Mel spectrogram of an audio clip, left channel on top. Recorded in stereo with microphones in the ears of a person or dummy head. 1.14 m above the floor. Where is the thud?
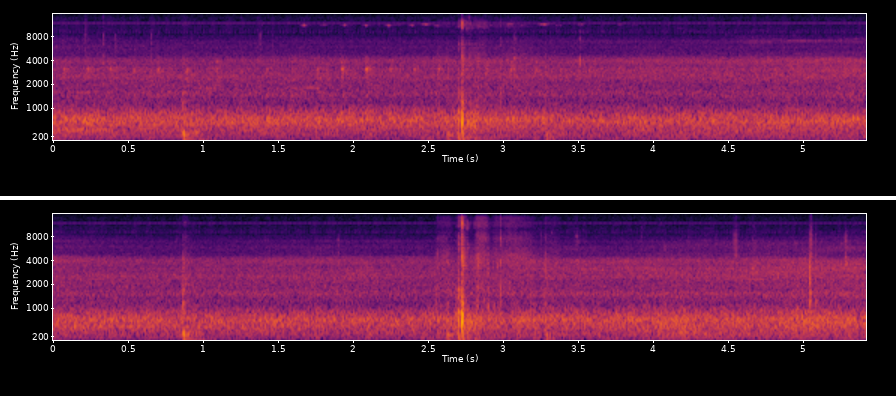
30° right (ahead or behind), 0.9 m.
